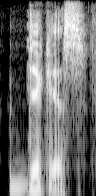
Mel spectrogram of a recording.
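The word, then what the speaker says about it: Dickes: last name is dickis yeah pronounced dickis looks like beld d i c k uh e s I imagine going through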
